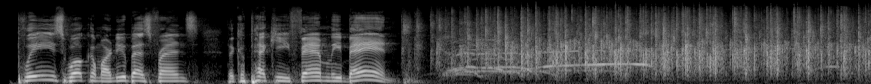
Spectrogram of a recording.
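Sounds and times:
speech: 0.2 - 4.3
audience applause: 4.2 - 8.7.

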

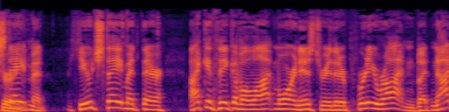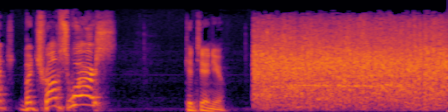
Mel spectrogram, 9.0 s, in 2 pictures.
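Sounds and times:
speech: 0.0 - 5.7, 6.3 - 6.8
audience clapping: 7.0 - 8.9.

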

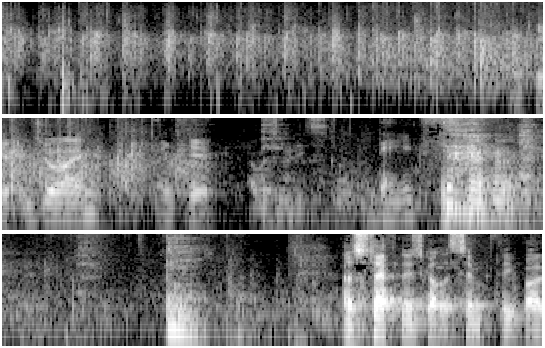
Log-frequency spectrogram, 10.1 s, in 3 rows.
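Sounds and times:
audience applause: 0.0 - 4.7
speech: 3.3 - 7.4, 8.9 - 10.1
laughter: 6.1 - 7.0.

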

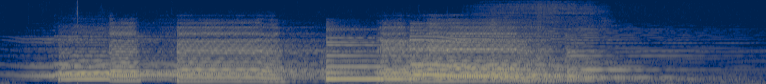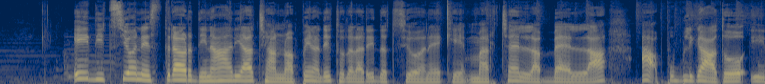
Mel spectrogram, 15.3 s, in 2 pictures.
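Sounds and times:
pop song played on air: 0.0 - 6.9
speech: 8.4 - 15.3.

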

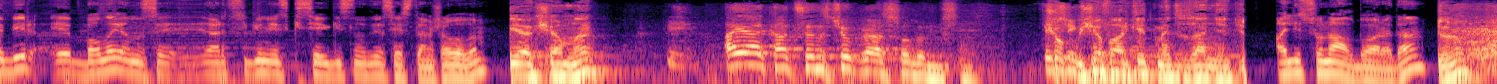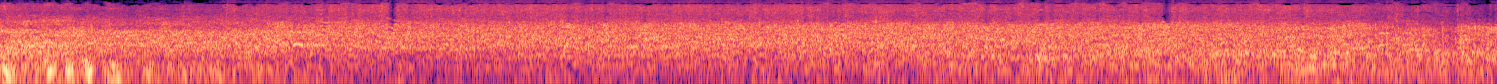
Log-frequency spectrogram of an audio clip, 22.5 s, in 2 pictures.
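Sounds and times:
speech: 0.0 - 11.4
faint laughter: 10.8 - 13.4
crowd applause: 11.0 - 22.4.

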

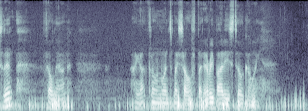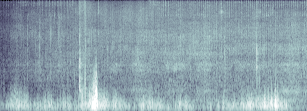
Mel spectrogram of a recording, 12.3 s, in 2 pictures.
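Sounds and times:
speech: 0.0 - 1.4, 2.7 - 5.4
wind noise: 0.0 - 12.2
bicycle tyres crunching and rattling on a dirt track on the La Tierra Trails in Santa Fe: 6.0 - 12.2.

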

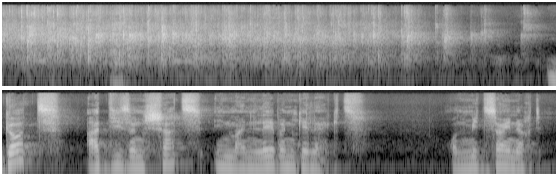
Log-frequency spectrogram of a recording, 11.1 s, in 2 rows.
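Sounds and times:
audience applause: 0.0 - 5.0
speech: 5.5 - 9.2, 10.0 - 11.0.

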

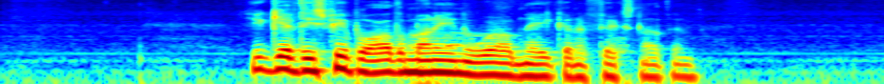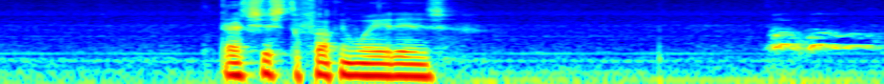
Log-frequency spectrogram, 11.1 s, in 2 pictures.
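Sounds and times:
speech: 1.6 - 4.4, 6.9 - 8.4
dog Rocky barking: 10.3 - 11.0.

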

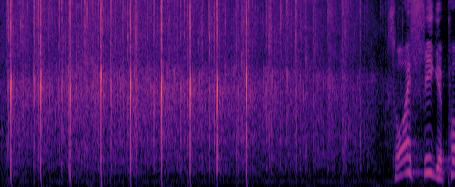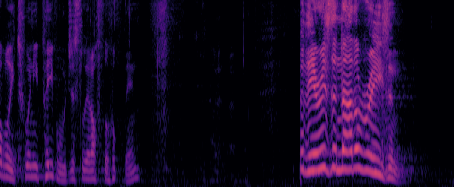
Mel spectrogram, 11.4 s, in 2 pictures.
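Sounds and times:
audience clapping: 0.0 - 5.0
speech: 4.9 - 7.8, 9.4 - 10.8.

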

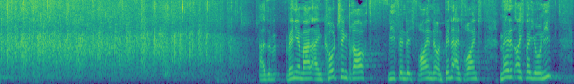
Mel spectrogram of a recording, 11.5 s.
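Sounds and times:
audience applause: 0.0 - 5.1
speech: 5.2 - 11.3.

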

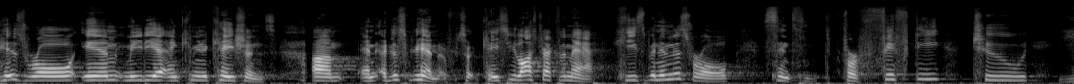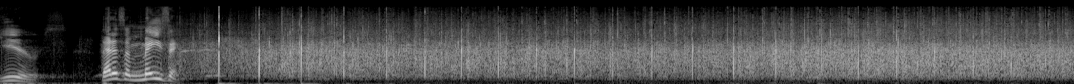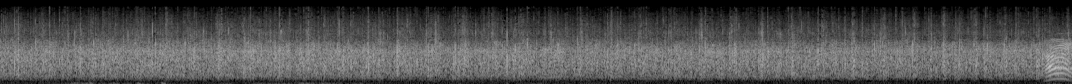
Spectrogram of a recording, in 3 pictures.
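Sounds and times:
speech: 0.0 - 12.8
audience applause: 12.2 - 32.1.

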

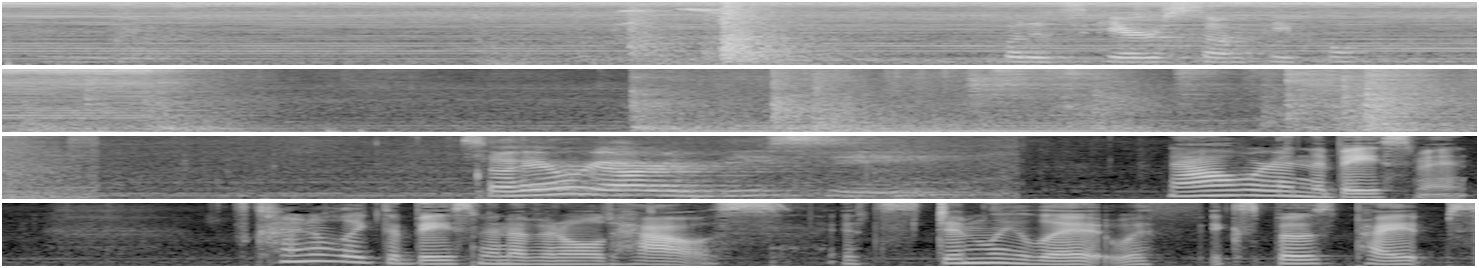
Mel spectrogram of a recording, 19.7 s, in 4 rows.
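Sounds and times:
freight elevator running: 0.0 - 10.2
freight elevator gate closing: 1.6 - 4.1, 7.1 - 10.2
speech: 3.4 - 4.7, 11.5 - 13.1, 13.7 - 14.8, 15.7 - 19.6.

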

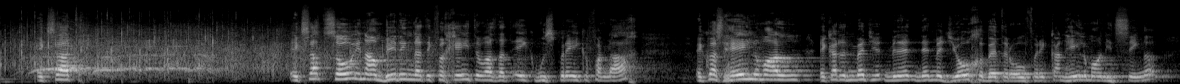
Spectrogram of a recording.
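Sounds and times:
audience applause for the band: 0.0 - 3.0
speech: 0.4 - 1.0, 2.9 - 11.7.

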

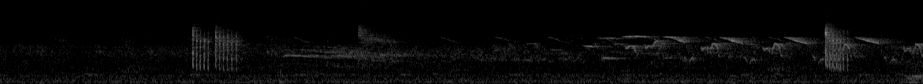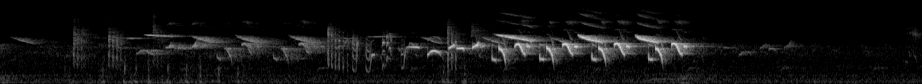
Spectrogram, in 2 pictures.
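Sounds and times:
hiss: 0.0 - 18.4
white-browed robin-chat singing: 5.9 - 17.2.

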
